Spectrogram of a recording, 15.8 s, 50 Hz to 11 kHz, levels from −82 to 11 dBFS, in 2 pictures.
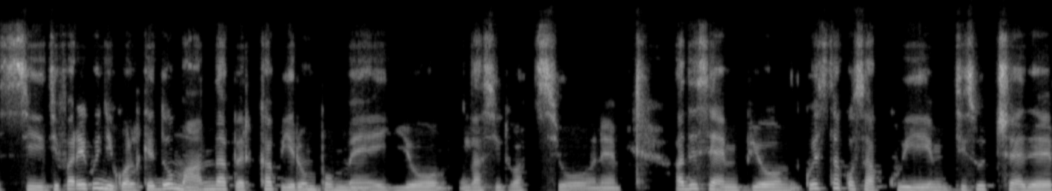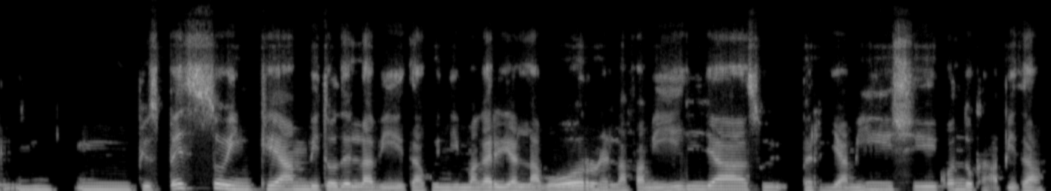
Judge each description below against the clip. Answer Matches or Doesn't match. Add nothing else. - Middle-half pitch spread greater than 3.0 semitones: Matches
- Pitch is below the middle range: Doesn't match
